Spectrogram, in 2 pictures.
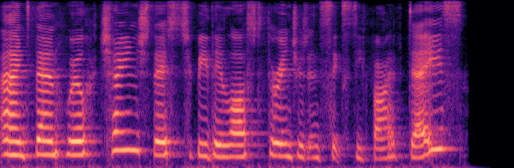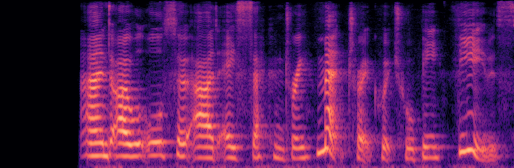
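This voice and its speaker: A woman with a British accent speaks at a fairly high pitch and a fairly slow pace, with lively intonation and big swings in loudness. The recording is very clean, with a silent background. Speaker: YouTube tutorial creator. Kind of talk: tutorial. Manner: calm, measured.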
